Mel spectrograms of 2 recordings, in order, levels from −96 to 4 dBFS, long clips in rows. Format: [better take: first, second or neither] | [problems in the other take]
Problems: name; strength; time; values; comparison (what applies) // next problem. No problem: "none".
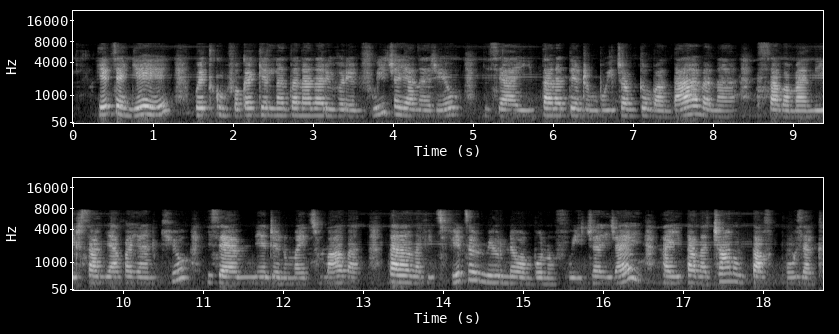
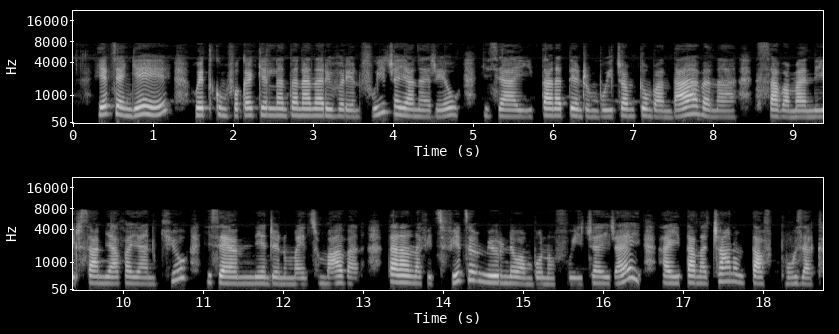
second | noise reduction (neural separator model SepFormer DNS4)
